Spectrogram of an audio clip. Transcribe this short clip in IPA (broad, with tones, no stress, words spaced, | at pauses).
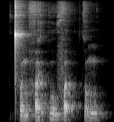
t̪ʰɵ˨˥nhɐ˨˧jkʷɐ˥wfɐ˨˥t̚ ɐ˥k̚sʊ˨˩ŋ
